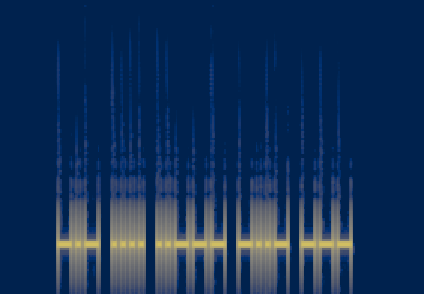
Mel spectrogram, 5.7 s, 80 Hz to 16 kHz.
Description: Morse code, heard as a keyed tone, about 20 wpm, 700 Hz. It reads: KH2XO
